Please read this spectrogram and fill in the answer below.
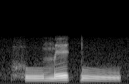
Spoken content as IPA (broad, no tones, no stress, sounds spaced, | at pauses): h uː m e k͡p uː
